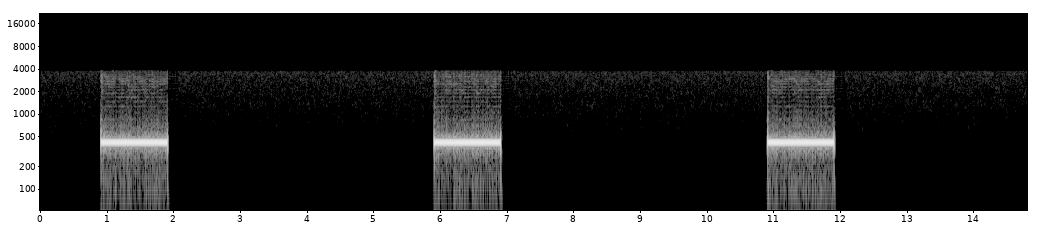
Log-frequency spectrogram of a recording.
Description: Ringback tone (Europe, 425 Hz).
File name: out- -2044- - - .51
